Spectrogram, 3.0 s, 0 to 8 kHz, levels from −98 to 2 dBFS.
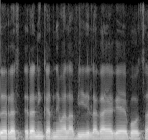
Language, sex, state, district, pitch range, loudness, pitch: Hindi, male, Chhattisgarh, Raipur, 105-110 Hz, -16 LUFS, 110 Hz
